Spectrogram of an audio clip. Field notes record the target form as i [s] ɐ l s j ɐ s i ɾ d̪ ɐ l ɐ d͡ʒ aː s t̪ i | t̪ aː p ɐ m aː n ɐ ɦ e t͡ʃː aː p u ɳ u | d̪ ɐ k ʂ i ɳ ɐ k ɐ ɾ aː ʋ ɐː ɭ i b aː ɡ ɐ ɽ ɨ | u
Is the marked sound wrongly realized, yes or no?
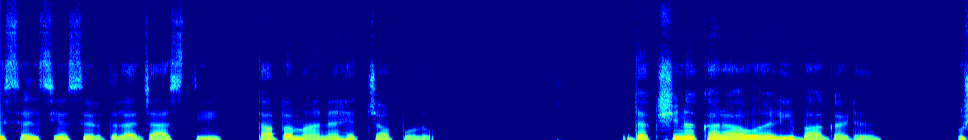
no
